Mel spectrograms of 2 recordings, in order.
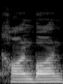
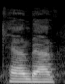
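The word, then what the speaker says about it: Kanban: huge one too is can ban I think a lot of people in the US call it kbon but here in Canada we do say we pronounce it can ban this one is neat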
